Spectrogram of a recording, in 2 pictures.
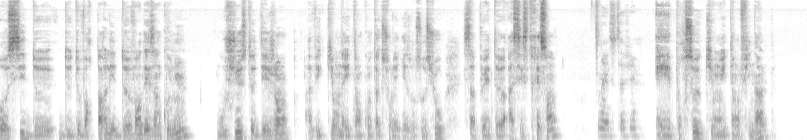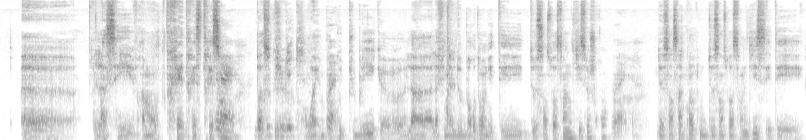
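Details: Man who stutters; stuttering.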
